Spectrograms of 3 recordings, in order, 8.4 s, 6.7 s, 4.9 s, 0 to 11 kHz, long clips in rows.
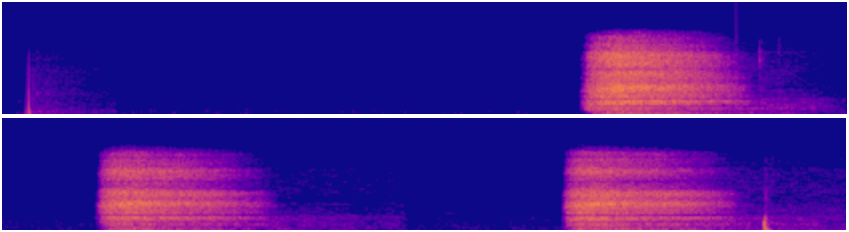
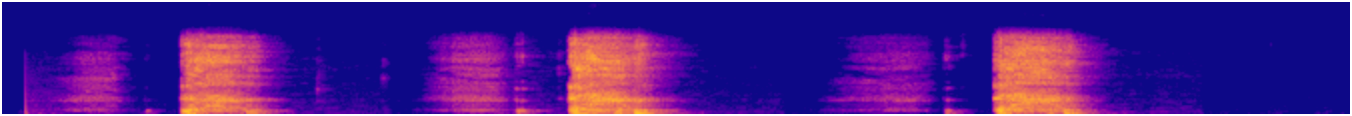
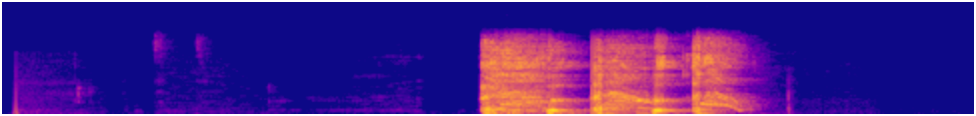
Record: {"exhalation_length": "8.4 s", "exhalation_amplitude": 7621, "exhalation_signal_mean_std_ratio": 0.38, "three_cough_length": "6.7 s", "three_cough_amplitude": 28861, "three_cough_signal_mean_std_ratio": 0.34, "cough_length": "4.9 s", "cough_amplitude": 28520, "cough_signal_mean_std_ratio": 0.35, "survey_phase": "alpha (2021-03-01 to 2021-08-12)", "age": "18-44", "gender": "Male", "wearing_mask": "No", "symptom_cough_any": true, "symptom_fatigue": true, "symptom_fever_high_temperature": true, "symptom_headache": true, "symptom_change_to_sense_of_smell_or_taste": true, "symptom_loss_of_taste": true, "symptom_onset": "2 days", "smoker_status": "Never smoked", "respiratory_condition_asthma": false, "respiratory_condition_other": false, "recruitment_source": "Test and Trace", "submission_delay": "2 days", "covid_test_result": "Positive", "covid_test_method": "RT-qPCR"}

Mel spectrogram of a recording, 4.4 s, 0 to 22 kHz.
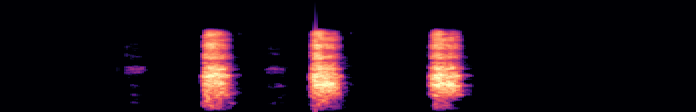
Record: {"exhalation_length": "4.4 s", "exhalation_amplitude": 18250, "exhalation_signal_mean_std_ratio": 0.28, "survey_phase": "beta (2021-08-13 to 2022-03-07)", "age": "18-44", "gender": "Female", "wearing_mask": "No", "symptom_runny_or_blocked_nose": true, "symptom_headache": true, "smoker_status": "Current smoker (1 to 10 cigarettes per day)", "respiratory_condition_asthma": false, "respiratory_condition_other": false, "recruitment_source": "REACT", "submission_delay": "1 day", "covid_test_result": "Positive", "covid_test_method": "RT-qPCR", "covid_ct_value": 27.0, "covid_ct_gene": "E gene", "influenza_a_test_result": "Unknown/Void", "influenza_b_test_result": "Unknown/Void"}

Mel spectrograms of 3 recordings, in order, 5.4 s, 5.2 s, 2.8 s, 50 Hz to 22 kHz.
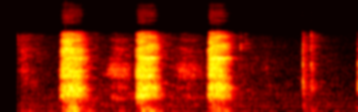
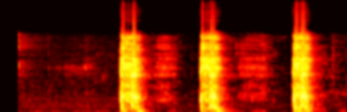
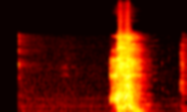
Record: {"exhalation_length": "5.4 s", "exhalation_amplitude": 32768, "exhalation_signal_mean_std_ratio": 0.36, "three_cough_length": "5.2 s", "three_cough_amplitude": 32480, "three_cough_signal_mean_std_ratio": 0.36, "cough_length": "2.8 s", "cough_amplitude": 32768, "cough_signal_mean_std_ratio": 0.31, "survey_phase": "beta (2021-08-13 to 2022-03-07)", "age": "45-64", "gender": "Male", "wearing_mask": "No", "symptom_cough_any": true, "smoker_status": "Ex-smoker", "respiratory_condition_asthma": false, "respiratory_condition_other": false, "recruitment_source": "REACT", "submission_delay": "3 days", "covid_test_result": "Negative", "covid_test_method": "RT-qPCR"}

